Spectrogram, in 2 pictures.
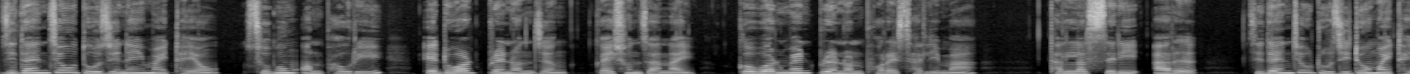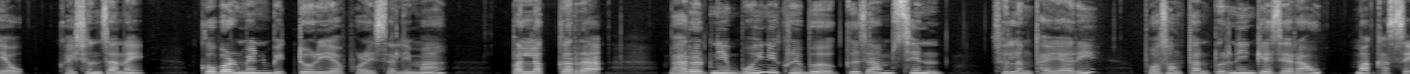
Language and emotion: Bodo, neutral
